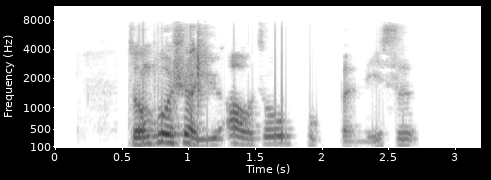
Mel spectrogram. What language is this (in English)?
Chinese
